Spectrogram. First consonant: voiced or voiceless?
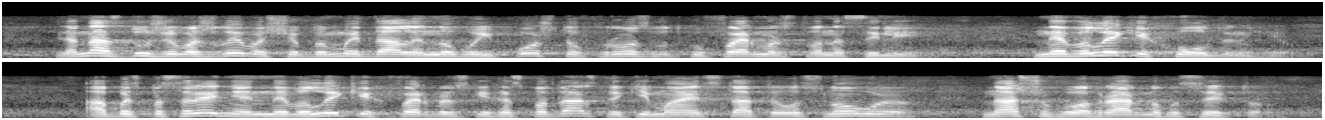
voiced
